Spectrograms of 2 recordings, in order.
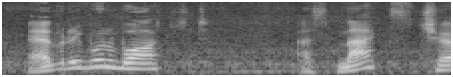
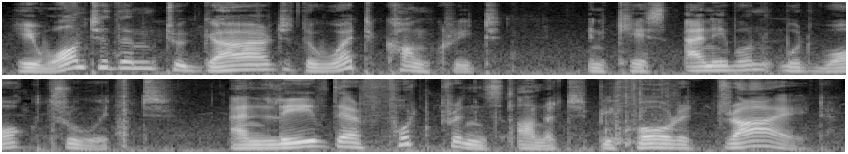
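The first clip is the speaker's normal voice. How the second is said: ordinary delivery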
